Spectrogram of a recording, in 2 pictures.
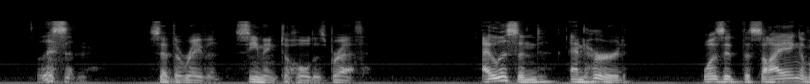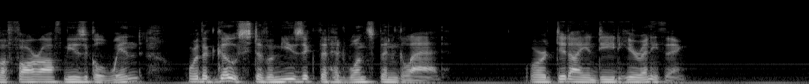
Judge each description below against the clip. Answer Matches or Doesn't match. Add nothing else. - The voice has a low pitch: Matches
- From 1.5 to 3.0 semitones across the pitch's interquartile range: Matches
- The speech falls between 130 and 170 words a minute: Matches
